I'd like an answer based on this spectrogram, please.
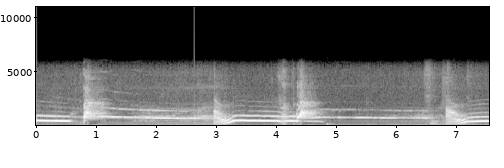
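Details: A Papillon dog gives long, wavering, wolf-like howls that swoop up, then hold and slowly fall, in response to passing ambulance sirens.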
